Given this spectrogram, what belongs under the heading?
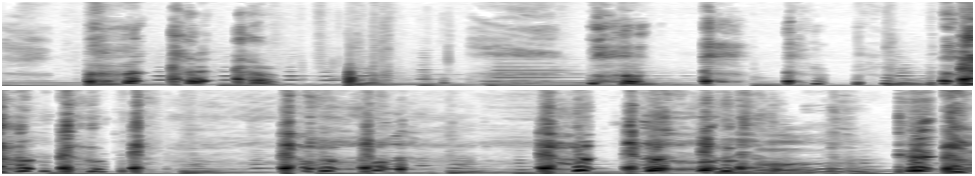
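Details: Several adults cough repeatedly in short, overlapping bursts, with some throat clearing, over background music. Acted group coughing for comedy, blamed on drinking iced drinks.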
